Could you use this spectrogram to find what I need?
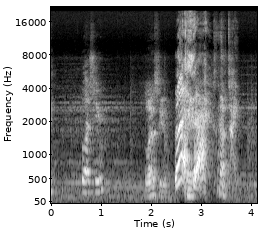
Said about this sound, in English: Bless you.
